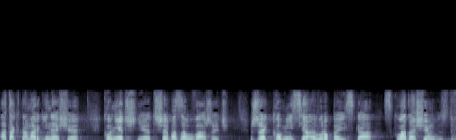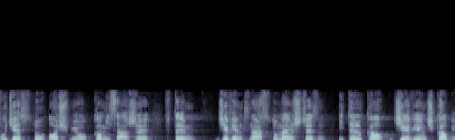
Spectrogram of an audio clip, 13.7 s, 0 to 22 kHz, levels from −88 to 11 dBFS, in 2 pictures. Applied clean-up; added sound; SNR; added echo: none; none; none; none.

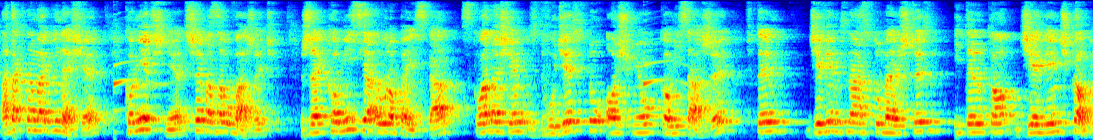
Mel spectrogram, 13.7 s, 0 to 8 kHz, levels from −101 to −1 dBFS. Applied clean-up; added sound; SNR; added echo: none; Harp; 19 dB; reverberation time 0.6 s.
